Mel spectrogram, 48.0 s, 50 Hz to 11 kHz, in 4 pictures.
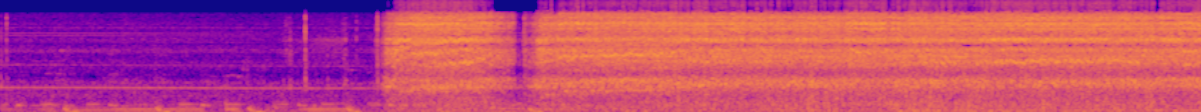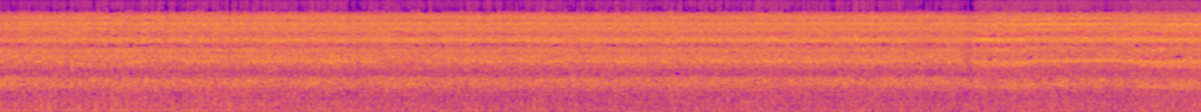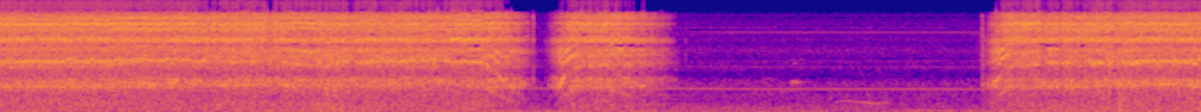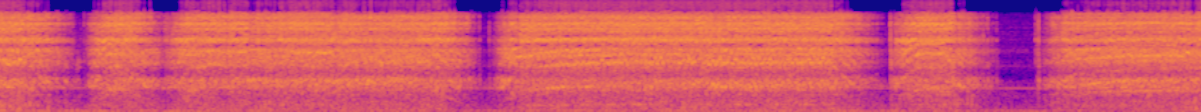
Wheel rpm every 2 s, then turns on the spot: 0, 10, 120, 220, 230, 230, 230, 230, 230, 240, 230, 220, 220, 230, 140, 30, 10, 190, 100, 200, 140, 210, 100, 110.
none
